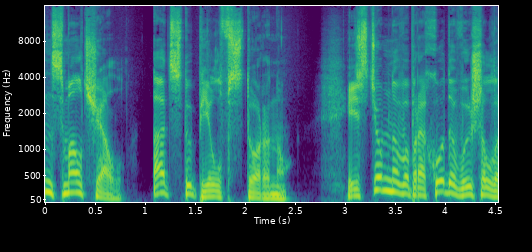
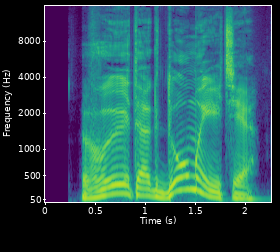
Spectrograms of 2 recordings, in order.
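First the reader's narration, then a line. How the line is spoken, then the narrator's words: Through gritted teeth. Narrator (Russian): процедил сквозь зубы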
